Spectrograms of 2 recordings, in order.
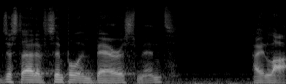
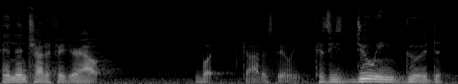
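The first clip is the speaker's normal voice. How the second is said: usual speaking voice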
